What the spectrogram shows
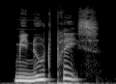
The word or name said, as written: minutpris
